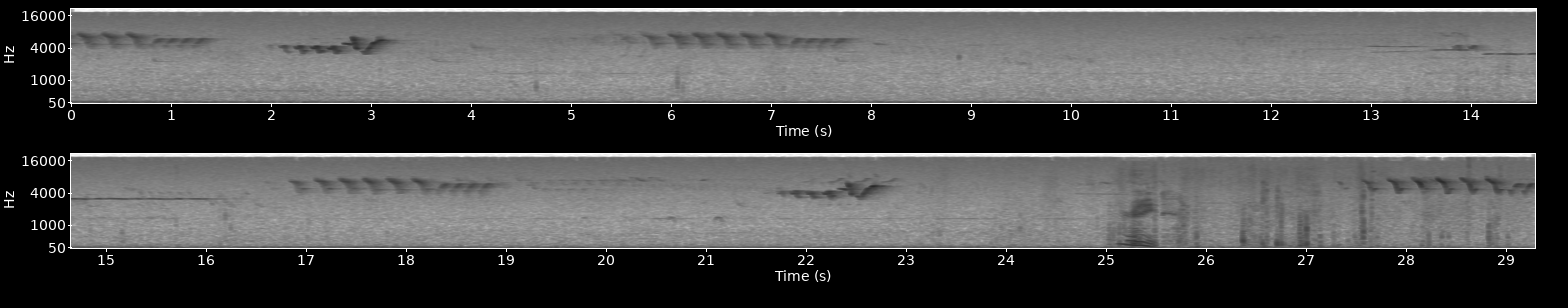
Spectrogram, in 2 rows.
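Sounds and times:
Nashville warbler singing high quick trilled phrases: 0.0s - 10.4s, 11.8s - 29.2s
steady low rumble: 6.7s - 29.2s
footsteps: 23.2s - 29.2s
speech: 25.2s - 25.7s.

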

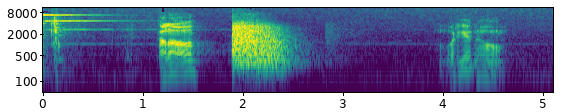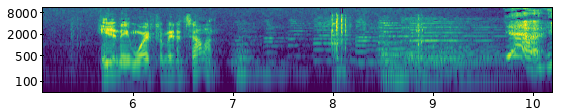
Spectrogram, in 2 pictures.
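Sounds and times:
speech: 1.2s - 2.4s, 4.0s - 4.7s, 5.6s - 7.4s, 9.9s - 10.1s
gunshot: 1.9s - 2.7s.

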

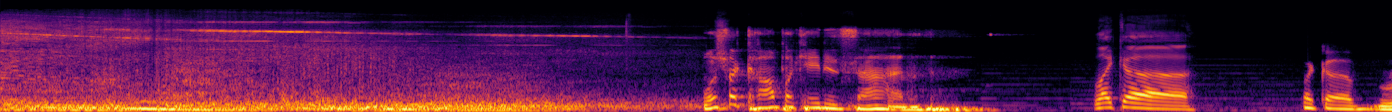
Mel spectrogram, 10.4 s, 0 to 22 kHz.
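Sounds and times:
giant spacecraft engines roaring and whining: 0.0s - 7.5s
speech: 5.3s - 7.1s, 8.2s - 9.0s, 9.8s - 10.4s.

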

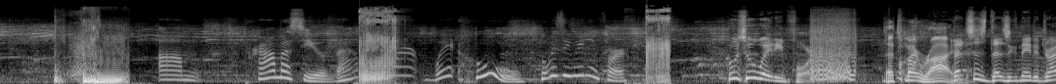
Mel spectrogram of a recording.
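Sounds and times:
recorded fart noise: 0.5s - 1.5s, 3.6s - 4.2s, 6.4s - 6.8s, 8.1s - 8.6s
speech: 0.5s - 10.5s.

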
